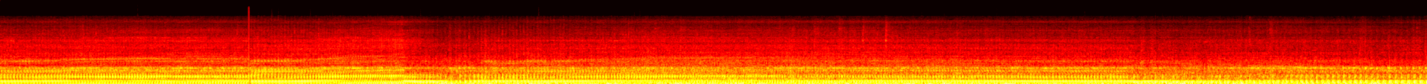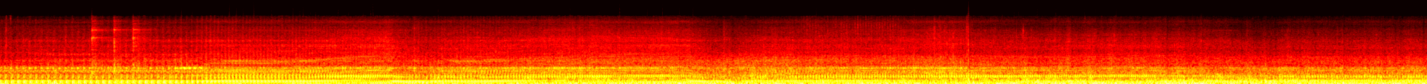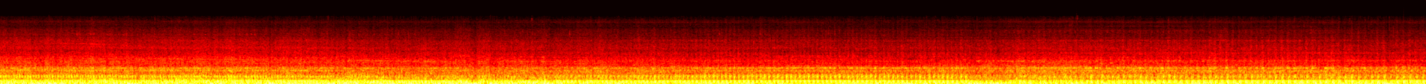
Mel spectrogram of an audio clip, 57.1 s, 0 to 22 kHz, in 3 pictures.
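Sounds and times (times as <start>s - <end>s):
motorcycle engine running: 0.0s - 57.0s
wind rush: 27.3s - 47.0s.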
